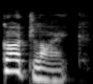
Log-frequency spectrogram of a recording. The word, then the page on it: godlike: British English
